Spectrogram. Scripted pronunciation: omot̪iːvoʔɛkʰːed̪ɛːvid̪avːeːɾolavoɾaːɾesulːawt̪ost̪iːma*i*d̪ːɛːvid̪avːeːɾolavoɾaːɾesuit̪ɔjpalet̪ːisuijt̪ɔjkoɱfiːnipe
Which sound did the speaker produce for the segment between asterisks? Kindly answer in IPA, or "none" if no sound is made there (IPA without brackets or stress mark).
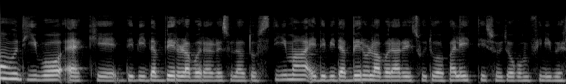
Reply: e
